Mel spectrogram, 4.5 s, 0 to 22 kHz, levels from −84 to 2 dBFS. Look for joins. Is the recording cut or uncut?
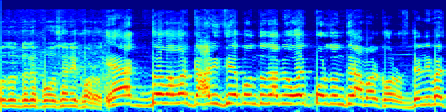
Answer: cut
